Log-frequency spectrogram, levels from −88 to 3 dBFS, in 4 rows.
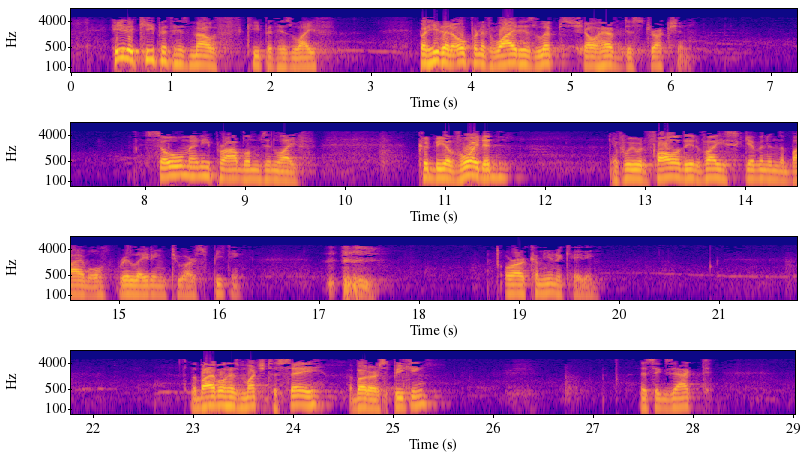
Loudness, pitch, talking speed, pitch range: -14 LUFS, 130 Hz, 110 wpm, 115-145 Hz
